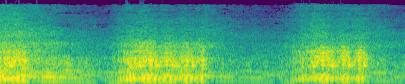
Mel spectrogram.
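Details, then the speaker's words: Carbureted Honda Beat scooter that clicked on starter but wouldn't start, original part refitted: three clean throttle blips, revs rise smoothly and return to idle without stumbling; normal revving. "Ini saya gas betot, ya. Saya gas betot. Bagaimana?"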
